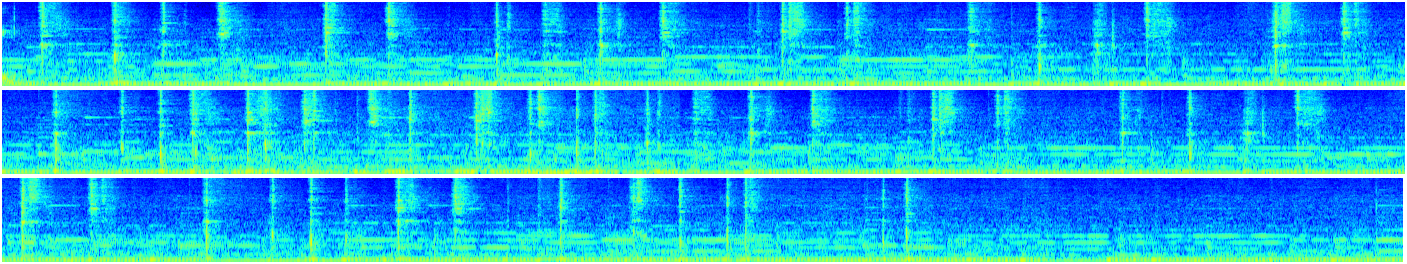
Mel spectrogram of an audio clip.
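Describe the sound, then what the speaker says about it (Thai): Catfish stir-fried over high heat with krachai, chili and torn kaffir lime leaves, a spatula ticking and scraping against the pan in quick, steady strokes over a constant hum of frying. "แล้วก็เร่งไฟแรงผัดเขาให้หอมดีผัดให้เข้าเครื่อง"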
